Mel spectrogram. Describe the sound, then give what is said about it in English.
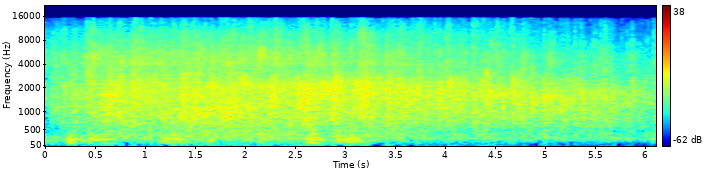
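Applause from an audience in a church welcoming a speaker: many hands clapping in a dense, sustained roar that swells in quickly and then holds steady for about six seconds. “And so as we welcome Paul, let's just give him a hand.”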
